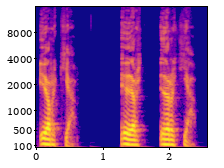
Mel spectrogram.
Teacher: It was previously a U that got changed to a Y because of rounding and fronting.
